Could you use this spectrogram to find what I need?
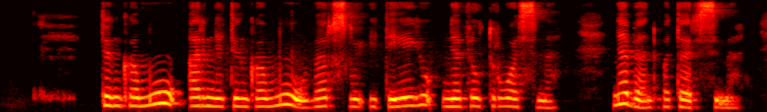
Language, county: Lithuanian, Utena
